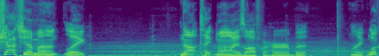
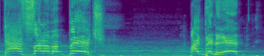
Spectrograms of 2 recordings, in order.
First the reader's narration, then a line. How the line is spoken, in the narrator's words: you hear Schmidt yell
